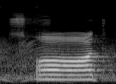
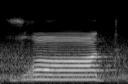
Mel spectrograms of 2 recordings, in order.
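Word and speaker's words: ض: Zad. Now we telling the pronunciation of zad. Zad pronounced from the sides of the tongue touching the roots of the upper molar top back teeth like this zod zod.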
